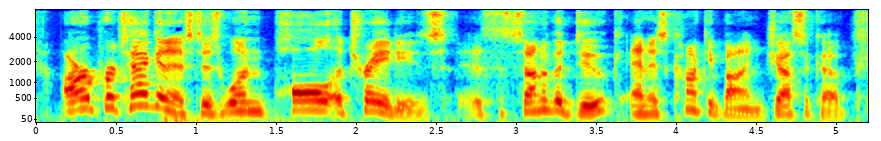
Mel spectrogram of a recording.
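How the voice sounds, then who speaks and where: Animated in tone, a man talks at a fairly quick pace with vocal fry and very wide pitch swings. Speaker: podcast co-host. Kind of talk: casual chat, podcast banter. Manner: animated, joking.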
